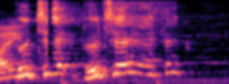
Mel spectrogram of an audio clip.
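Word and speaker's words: Boutte: I know it's spelled B O U TTE, but it's not pronounced the way it looks, right? Bout. Bouty, I think. Yeah, we we'll go with that. Um, bout, not booty.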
